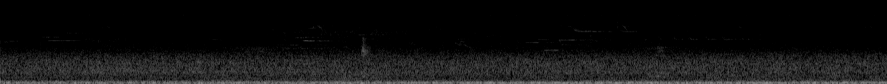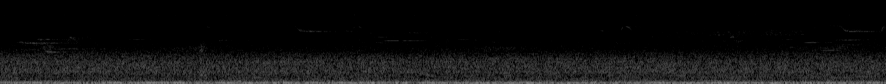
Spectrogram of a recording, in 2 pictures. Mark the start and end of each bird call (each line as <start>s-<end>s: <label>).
0.0s-13.3s: Wood Thrush (Hylocichla mustelina)
2.8s-7.5s: Eastern Kingbird (Tyrannus tyrannus)
5.7s-12.3s: Red-winged Blackbird (Agelaius phoeniceus)
15.0s-15.6s: Eastern Kingbird (Tyrannus tyrannus)
15.9s-16.9s: Common Yellowthroat (Geothlypis trichas)
16.9s-17.5s: Wood Thrush (Hylocichla mustelina)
